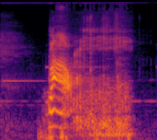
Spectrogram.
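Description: A cat sitting on a pawnshop counter gives a single drawn-out meow, loud and tonal, that lasts about a second before cutting off into quiet.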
